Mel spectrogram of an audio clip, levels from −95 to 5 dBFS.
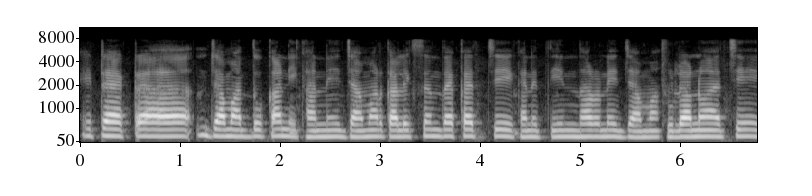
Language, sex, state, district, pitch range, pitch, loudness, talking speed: Bengali, female, West Bengal, Purulia, 185-195 Hz, 190 Hz, -15 LUFS, 135 wpm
